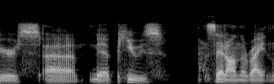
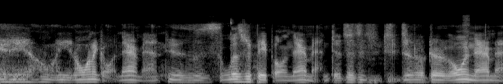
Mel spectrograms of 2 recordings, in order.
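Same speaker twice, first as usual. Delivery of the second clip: put-on drunk man voice. Voicing a stranger who gets in your face warning you: drunk man character. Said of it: "He's just like".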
